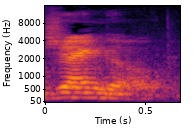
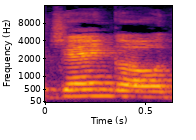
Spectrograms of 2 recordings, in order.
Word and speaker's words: Django: yes his name is Jango the D is silent but um his character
